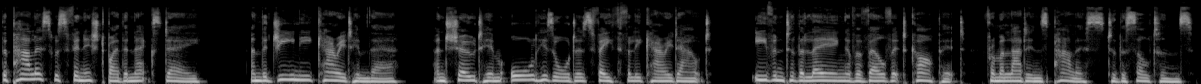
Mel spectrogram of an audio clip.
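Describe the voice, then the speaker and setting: Mellow, low-pitched woman narrating a fairy tale. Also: moderate pace, no echo, clean studio sound. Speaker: audiobook narrator.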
